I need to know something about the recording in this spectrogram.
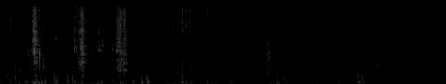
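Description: Foil wrapper of a 2018 Panini Prizm football card pack torn open and crinkled by hand: a run of short, faint rips and rustles that stops about three seconds in.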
